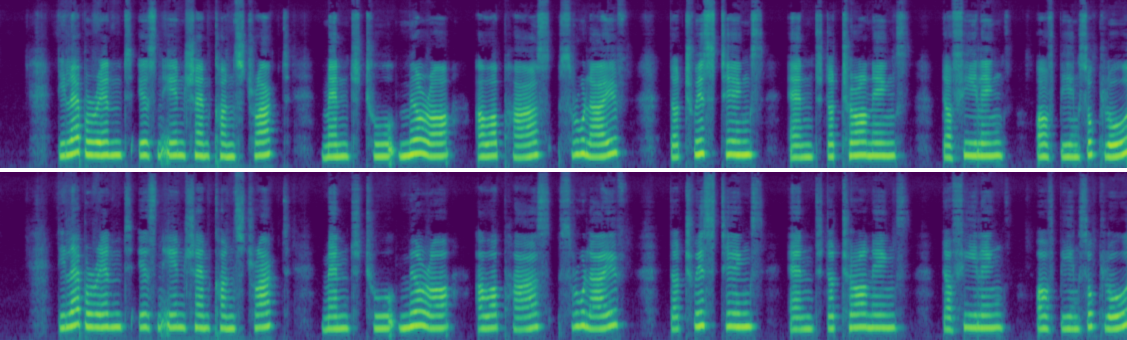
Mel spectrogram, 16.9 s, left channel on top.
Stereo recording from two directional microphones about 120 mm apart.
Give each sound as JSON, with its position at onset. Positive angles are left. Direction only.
{"t": 0.5, "sound": "speech", "side_deg": 15}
